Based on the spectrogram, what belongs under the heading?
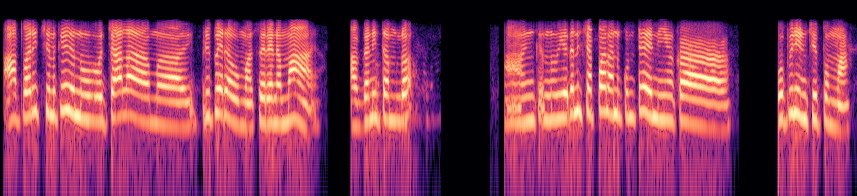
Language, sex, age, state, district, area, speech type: Telugu, female, 30-45, Andhra Pradesh, Sri Balaji, rural, conversation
